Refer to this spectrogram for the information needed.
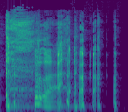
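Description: A wet, phlegmy coughing fit: a harsh opening burst, a strained throaty rasp, then a rapid string of shorter coughs and one final hack, fairly loud, with no talking.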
